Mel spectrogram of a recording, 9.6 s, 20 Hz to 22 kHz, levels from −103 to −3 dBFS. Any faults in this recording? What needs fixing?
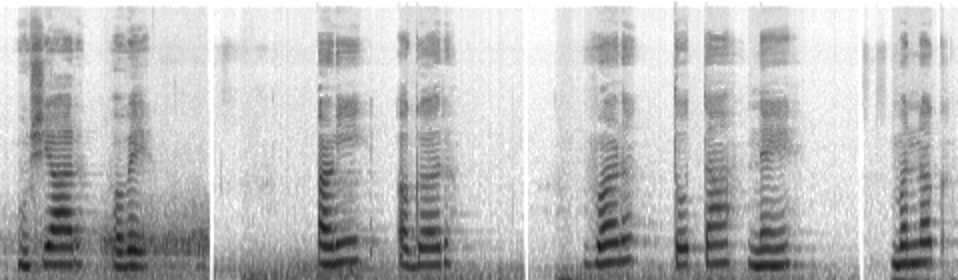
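Nothing stood out on listening to this speech, so there is nothing here that needs fixing.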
